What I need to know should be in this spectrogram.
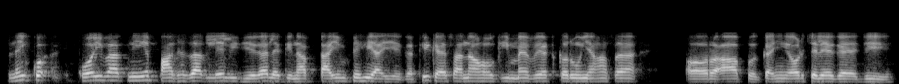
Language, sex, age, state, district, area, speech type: Urdu, male, 18-30, Delhi, South Delhi, urban, conversation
